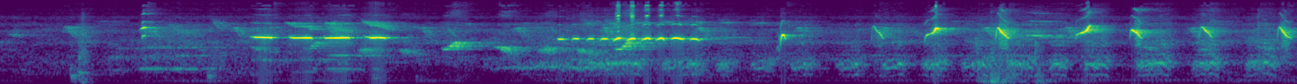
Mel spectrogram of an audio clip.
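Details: White-rumped shama in full song with its repertoire of filler phrases: rapid varied run of sharp high chirps, short whistled notes and a fast trill, packed densely with almost no pauses.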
